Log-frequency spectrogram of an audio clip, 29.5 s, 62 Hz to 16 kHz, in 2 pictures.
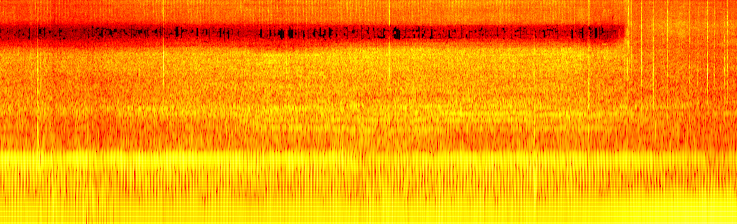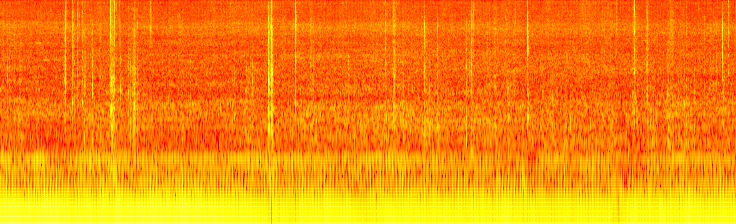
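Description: Porsche Boxster RS60's flat-six engine idling steadily, with a few light clicks in the second half.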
